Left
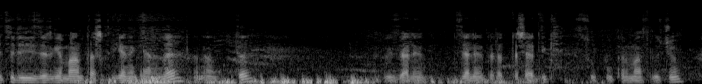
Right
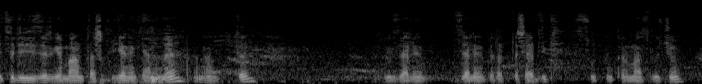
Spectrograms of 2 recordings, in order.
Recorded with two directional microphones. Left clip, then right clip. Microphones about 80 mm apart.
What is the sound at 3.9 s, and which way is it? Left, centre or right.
Speech, centre.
